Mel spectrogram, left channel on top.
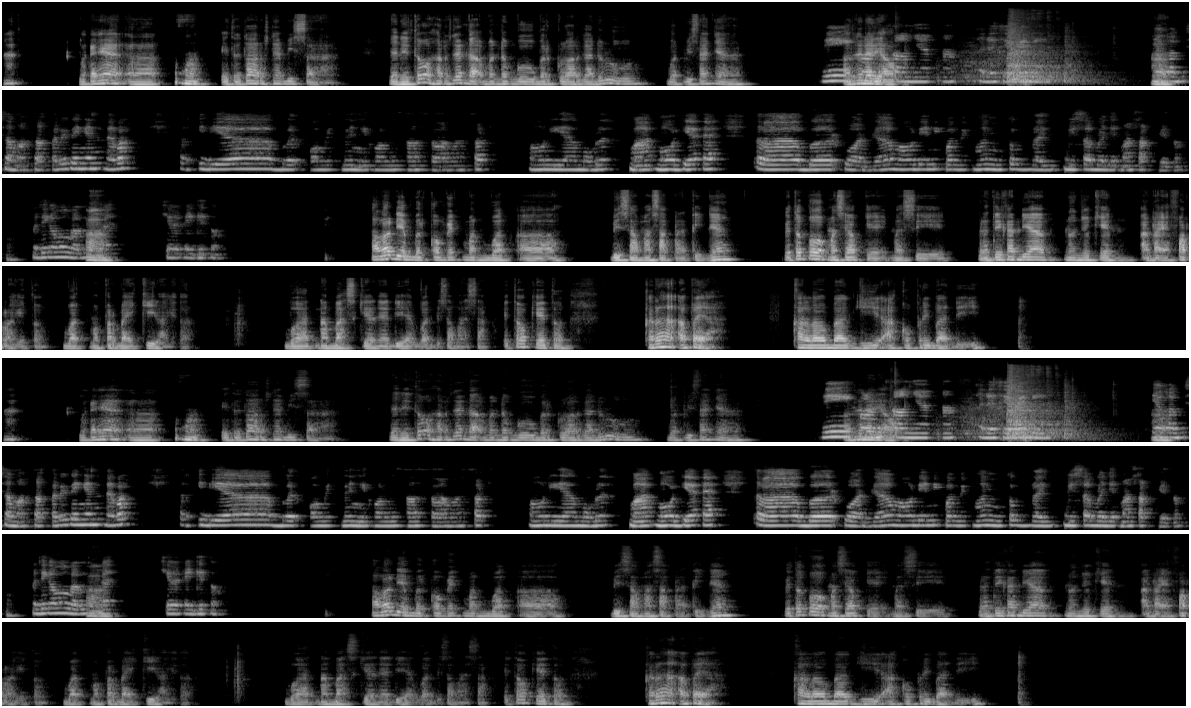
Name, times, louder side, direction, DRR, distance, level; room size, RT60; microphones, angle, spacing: voice 1, 0.8-3.4 3.9-7.4 8.4-8.9 11.5-11.7 24.6-24.8 27.4-29.4 29.8-31.1 31.6-33.2 33.5-37.5 38.4-41.5 42.0-42.8 43.5-45.4, left 5 dB, 80° left, 0.5 m, -24 dB
sound 1, 6.7-6.8 8.5-8.6 8.9-11.1 12.0-12.1, right 2 dB, 35° right, 0.9 m, -31 dB
voice 2, 8.2-10.5 11.5-16.7 17.1-24.8 25.3-25.9, right 3 dB, 70° right, 0.8 m, -26 dB
3.7 x 3.1 x 4.1 m
head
